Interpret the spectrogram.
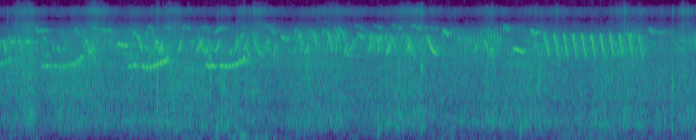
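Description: Several wild birds singing: quick high chirps and short swooping whistles throughout, with a fast, even trill of about a dozen notes near the end.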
